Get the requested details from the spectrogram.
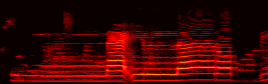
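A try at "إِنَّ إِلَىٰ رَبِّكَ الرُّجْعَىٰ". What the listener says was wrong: Inna ila tidak ada tasydidnya. Inna ila rabbika ruj'a. Inna ila rabbika ruj'a. Ila jangan tasydidkan. La-nya. Inna ila rabbika ruj'a.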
